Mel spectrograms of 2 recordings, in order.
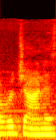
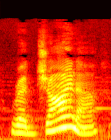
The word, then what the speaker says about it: Regina: Contrary to popular belief, the pronunciation Regina was an acceptable pronunciation of the word, which today is often pronounced Regina in other contexts.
